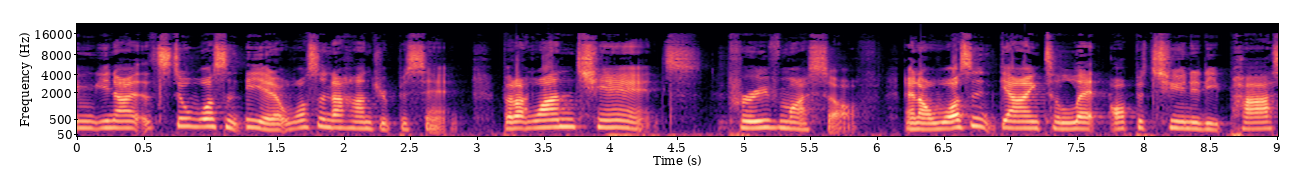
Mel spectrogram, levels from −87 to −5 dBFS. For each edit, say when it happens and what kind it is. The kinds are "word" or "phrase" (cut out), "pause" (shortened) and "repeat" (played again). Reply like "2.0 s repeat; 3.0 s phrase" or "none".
1.3 s word; 1.9 s word; 3.0 s pause; 3.4 s word; 4.8 s word; 6.1 s pause; 7.7 s word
